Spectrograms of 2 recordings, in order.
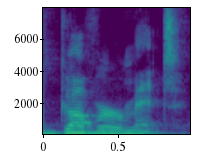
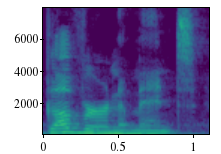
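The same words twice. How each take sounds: First: The N sound in the middle is dropped. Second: The N sound in the middle is pronounced. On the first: "with the N disappearing" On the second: "rather than saying government"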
